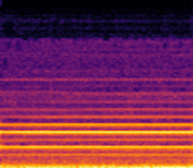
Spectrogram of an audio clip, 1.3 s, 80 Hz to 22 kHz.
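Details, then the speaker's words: Kenwood TS-440S with voice module removed: dried-out components cause a roughly 400 Hz sawtooth buzz from the audio amplifier, affecting everything but AFSK out; fixed by unplugging connector on wire 3. Constant thin raspy buzz under faint hiss. "after some time when the components dry out you're going to start to get a sort of 400 hurt sawtooth noise coming out of the audio amplifier and this will affect virtually everything but the afsk out"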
